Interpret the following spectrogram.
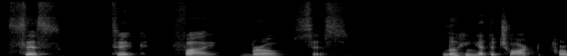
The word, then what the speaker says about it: cystic fibrosis: begin with the terminology the term is pronounced as CIS tick F brois looking at the chart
